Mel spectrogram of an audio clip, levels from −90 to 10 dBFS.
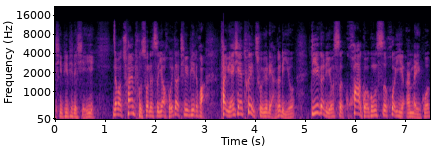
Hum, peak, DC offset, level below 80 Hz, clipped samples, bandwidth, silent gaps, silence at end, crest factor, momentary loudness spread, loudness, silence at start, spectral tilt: none; 0 dBFS; under 0.1%; -54 dBFS; under 0.1%; 13.5 kHz; none; 0 s; 20 dB; 5 LU; -22 LUFS; 0 s; -5.5 dB/octave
